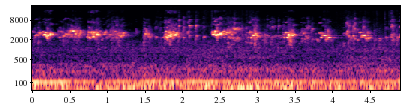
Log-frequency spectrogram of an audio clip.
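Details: Budgerigar warbling in a busy run of squawks, chirps and scratchy notes. Short quiet gaps break it up, and a constant low electrical hum runs underneath.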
